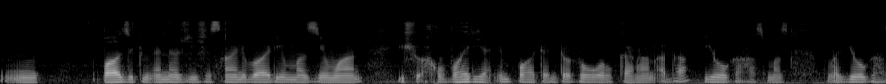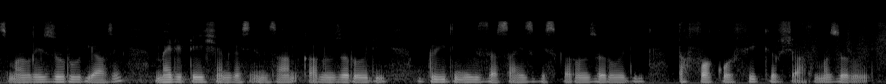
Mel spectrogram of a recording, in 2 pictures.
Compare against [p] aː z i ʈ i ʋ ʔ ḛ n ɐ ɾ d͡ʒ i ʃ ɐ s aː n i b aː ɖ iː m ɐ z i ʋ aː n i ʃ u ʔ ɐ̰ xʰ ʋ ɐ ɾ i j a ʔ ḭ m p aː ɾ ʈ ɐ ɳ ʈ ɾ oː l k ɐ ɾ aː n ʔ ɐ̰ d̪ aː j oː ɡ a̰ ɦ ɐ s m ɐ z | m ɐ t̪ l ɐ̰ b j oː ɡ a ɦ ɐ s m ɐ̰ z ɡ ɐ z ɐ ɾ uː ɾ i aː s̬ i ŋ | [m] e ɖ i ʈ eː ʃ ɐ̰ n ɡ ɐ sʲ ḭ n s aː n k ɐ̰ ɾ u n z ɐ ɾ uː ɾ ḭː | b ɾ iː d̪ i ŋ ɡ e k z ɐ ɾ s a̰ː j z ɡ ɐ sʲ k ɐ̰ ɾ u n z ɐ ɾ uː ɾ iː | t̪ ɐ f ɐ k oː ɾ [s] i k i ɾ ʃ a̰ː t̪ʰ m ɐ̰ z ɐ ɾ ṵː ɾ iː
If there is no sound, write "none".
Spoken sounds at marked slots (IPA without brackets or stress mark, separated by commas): p, m, f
